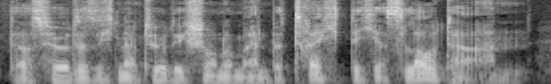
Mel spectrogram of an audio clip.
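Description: A man narrating a children's storybook in an expressive, dramatic way. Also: deep voice, a little fast, breathy edge, no room sound, studio quality. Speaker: audiobook narrator.

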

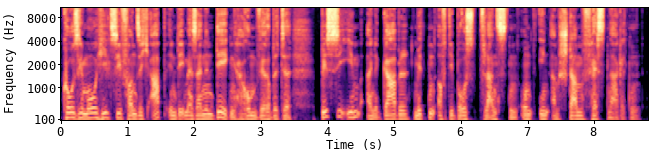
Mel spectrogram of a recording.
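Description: Expressive low-voiced male reader. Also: moderate pace, breathy edge, dry recording, clean studio sound. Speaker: narrator reading a novel excerpt. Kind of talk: literary reading.

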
